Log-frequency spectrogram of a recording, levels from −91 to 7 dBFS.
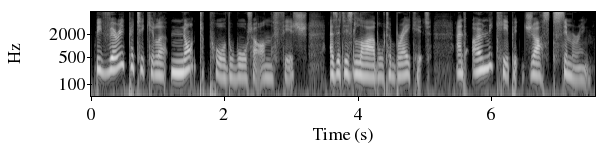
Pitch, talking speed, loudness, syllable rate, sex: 190 Hz, 190 wpm, -21 LUFS, 5.1 syllables/s, female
